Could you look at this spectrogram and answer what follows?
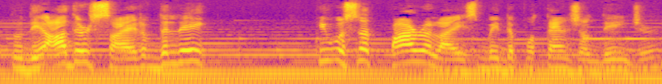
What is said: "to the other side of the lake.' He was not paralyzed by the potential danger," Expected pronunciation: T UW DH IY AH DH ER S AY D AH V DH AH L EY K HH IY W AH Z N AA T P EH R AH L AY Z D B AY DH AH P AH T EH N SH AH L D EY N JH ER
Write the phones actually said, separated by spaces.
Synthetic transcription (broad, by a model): T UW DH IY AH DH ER S AY D AH V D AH L EY K HH IY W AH S N AA T P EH R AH L AY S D B AY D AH P AH T EH N SH AH L D EY N JH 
